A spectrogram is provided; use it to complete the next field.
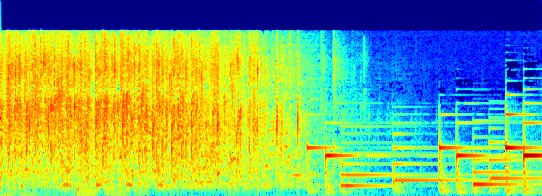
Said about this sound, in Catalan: Un fort aplaudiment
